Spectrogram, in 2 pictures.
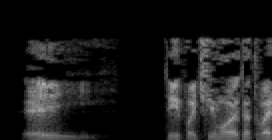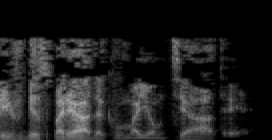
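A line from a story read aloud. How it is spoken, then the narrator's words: Hoarse, terrifying roar. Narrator (Russian): заревел на Пиноккио хозяин охрипшим страшным голосом людоеда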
